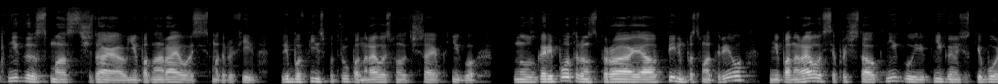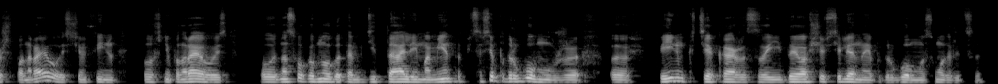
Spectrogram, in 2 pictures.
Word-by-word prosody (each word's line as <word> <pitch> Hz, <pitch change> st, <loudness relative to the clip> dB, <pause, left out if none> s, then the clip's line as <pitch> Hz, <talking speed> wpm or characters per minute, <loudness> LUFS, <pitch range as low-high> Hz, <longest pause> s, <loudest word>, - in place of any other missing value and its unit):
книга 145 Hz, -2 st, -1 dB
с 130 Hz, +2 st, -10 dB
масс 110 Hz, -2 st, -1 dB
читаю, 110 Hz, -4 st, +1 dB
не 105 Hz, -, -2 dB
понравилось- 110 Hz, -1 st, +1 dB
смотрю 110 Hz, 0 st, -7 dB
фильм, 110 Hz, -1 st, -4 dB, 0.2 s
либо 125 Hz, +1 st, +1 dB
фильм 130 Hz, -1 st, -1 dB
смотрю- 130 Hz, +1 st, -7 dB
понравилось, 110 Hz, 0 st, 0 dB
потом 110 Hz, -1 st, -5 dB
читаю 110 Hz, -1 st, -3 dB
книгу. 105 Hz, -3 st, -5 dB, 0.3 s
Но 120 Hz, 0 st, +1 dB
с 115 Hz, -, -2 dB
"Гарри 125 Hz, +2 st, +6 dB
Поттером" 145 Hz, -3 st, +3 dB
сперва 120 Hz, 0 st, +6 dB
я 115 Hz, 0 st, +7 dB
вот 115 Hz, 0 st, -3 dB
фильм 130 Hz, -9 st, +2 dB
посмотрел, 125 Hz, -, -2 dB, 0.2 s
мне 110 Hz, 0 st, -3 dB
понравилось- 140 Hz, +7 st, +3 dB
я 120 Hz, -, -6 dB
прочитал 115 Hz, -1 st, 0 dB
книгу, 145 Hz, +1 st, -3 dB
и 115 Hz, -1 st, 0 dB
книга 120 Hz, -1 st, -2 dB
мне 110 Hz, -, -1 dB
всё-таки 110 Hz, +2 st, -5 dB
больше 120 Hz, -1 st, -1 dB
понравилась, 110 Hz, -, 0 dB
чем 110 Hz, -1 st, -7 dB
фильм, 110 Hz, -3 st, -5 dB, 0.2 s
потому 115 Hz, -1 st, -4 dB
что 115 Hz, +1 st, -8 dB
мне 115 Hz, -, -5 dB
понравилось 115 Hz, -2 st, +3 dB, 0.3 s
вот 115 Hz, 0 st, -1 dB
насколько 120 Hz, +2 st, 0 dB
много 125 Hz, -3 st, +2 dB
там 110 Hz, -1 st, -3 dB
деталей, 120 Hz, +1 st, +3 dB
моментов. 120 Hz, +3 st, 0 dB
Совсем 130 Hz, -2 st, -3 dB
по-другому 135 Hz, -5 st, +1 dB
уже, 105 Hz, +1 st, -3 dB, 0.3 s
э, 110 Hz, -2 st, -1 dB, 0.3 s
фильм 150 Hz, +3 st, +2 dB
к 150 Hz, -, -19 dB
тебе 130 Hz, -1 st, +1 dB
кажется, 115 Hz, -2 st, 0 dB
да -, -, +2 dB
и 110 Hz, +2 st, +2 dB
вообще 120 Hz, +1 st, +2 dB
вселенная 120 Hz, -4 st, 0 dB
по-другому 105 Hz, -1 st, -2 dB
смотрится. 100 Hz, -1 st, -8 dB
115 Hz, 185 wpm, -23 LUFS, 110-125 Hz, 0.3 s, я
